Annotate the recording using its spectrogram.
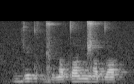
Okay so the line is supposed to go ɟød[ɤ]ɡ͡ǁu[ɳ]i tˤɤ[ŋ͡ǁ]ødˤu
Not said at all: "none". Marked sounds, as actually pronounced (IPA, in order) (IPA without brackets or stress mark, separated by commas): ɔ, ɳ, ŋ͡ǁ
